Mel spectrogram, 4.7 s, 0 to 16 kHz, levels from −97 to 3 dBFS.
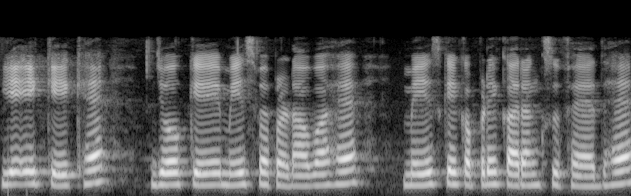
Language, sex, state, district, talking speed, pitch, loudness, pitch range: Hindi, female, Delhi, New Delhi, 240 wpm, 220 Hz, -16 LUFS, 210-230 Hz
